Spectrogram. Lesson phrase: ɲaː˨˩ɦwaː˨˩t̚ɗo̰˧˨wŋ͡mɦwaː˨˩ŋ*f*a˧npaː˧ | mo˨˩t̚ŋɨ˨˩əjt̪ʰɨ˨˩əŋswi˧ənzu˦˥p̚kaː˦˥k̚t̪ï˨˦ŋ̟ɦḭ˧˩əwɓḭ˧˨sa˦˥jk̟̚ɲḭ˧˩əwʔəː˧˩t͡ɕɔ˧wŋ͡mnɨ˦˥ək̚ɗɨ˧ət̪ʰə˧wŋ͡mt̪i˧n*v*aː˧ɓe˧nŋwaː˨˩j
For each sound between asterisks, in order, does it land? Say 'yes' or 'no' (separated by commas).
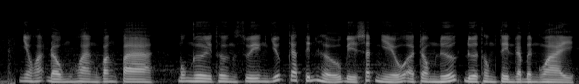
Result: no, no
